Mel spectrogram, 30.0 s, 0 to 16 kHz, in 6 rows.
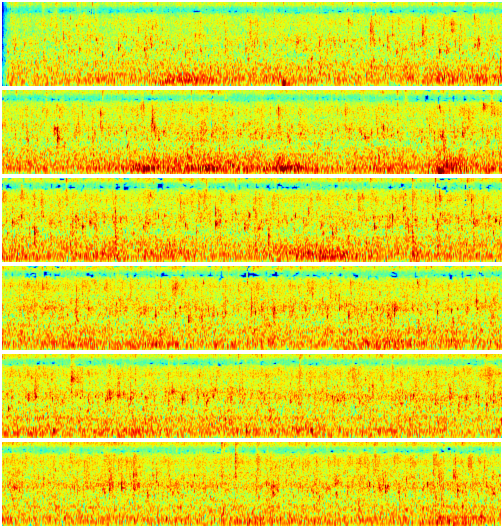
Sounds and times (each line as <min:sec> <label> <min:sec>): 0:00.0 Stream-flow 0:29.9
0:00.0 downpour on the wood terrace 0:29.9
0:00.0 windy 0:29.9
